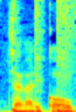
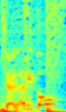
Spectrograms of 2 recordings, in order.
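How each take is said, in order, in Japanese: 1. 悲しげで哀愁のある口調で言われています。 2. 嬉しそうで楽しげな口調で言われています。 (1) "悲しくて" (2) "嬉しくて"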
